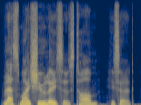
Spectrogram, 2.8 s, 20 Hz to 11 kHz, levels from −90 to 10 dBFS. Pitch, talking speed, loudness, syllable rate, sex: 175 Hz, 150 wpm, -16 LUFS, 3.4 syllables/s, male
